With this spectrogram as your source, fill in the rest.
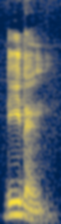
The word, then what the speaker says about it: didn't: Mas geralmente esse T final é mudo. Então você ouvirá apenas didn't.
